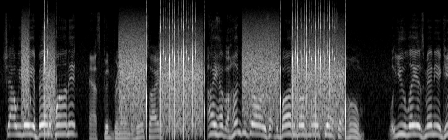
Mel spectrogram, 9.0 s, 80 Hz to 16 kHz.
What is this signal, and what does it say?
Pulse dialling, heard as a rotary dial, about 11 pulses a second, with speech in English. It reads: 1 8 0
